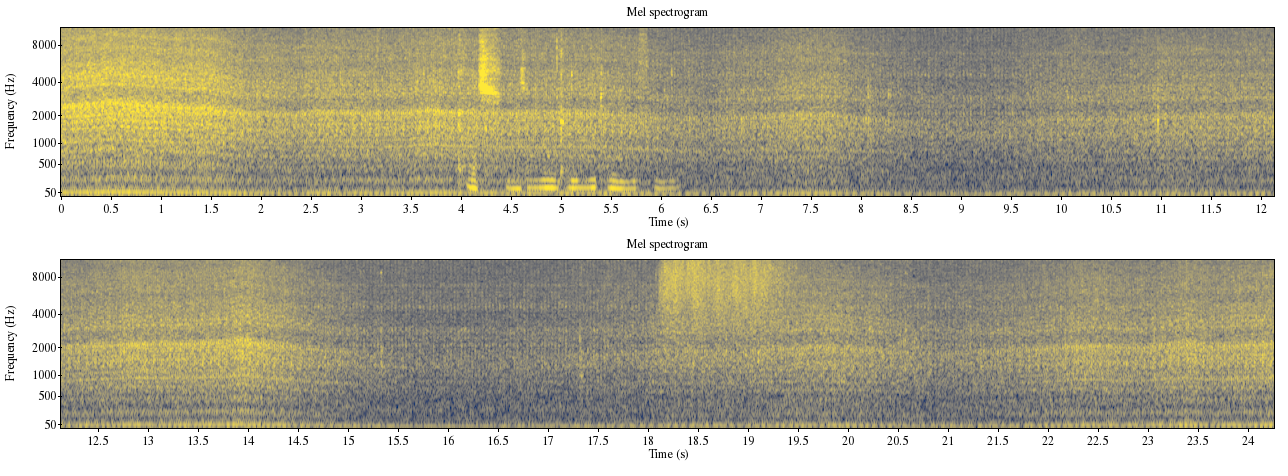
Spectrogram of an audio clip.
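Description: A car engine hums steadily as a vehicle drives along a rough road.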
